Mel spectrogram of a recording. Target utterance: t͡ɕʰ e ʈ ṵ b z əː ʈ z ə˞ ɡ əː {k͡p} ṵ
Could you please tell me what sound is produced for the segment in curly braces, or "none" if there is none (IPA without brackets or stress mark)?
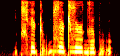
p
